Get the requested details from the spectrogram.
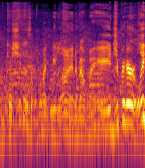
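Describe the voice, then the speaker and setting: Amid audible room echo and music in the background, a woman with an American accent speaks at a moderate pace with very wide pitch swings. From US South. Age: 60s. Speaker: vlogger's sister. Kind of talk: casual chat. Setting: restaurant.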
